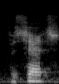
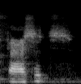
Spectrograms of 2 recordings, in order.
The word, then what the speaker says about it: facets: Those are facets, not facets. In my world, you have to accent the right syllable.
